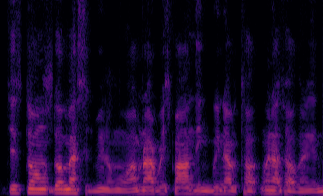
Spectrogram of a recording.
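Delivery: low, quiet, final dismissal; stern brush-off. Pretend. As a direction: cut them off in a low, subdued voice. Imagined stern brush-off over texting.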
